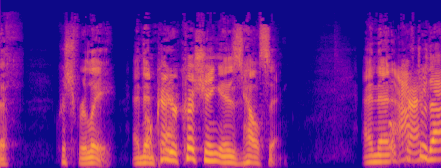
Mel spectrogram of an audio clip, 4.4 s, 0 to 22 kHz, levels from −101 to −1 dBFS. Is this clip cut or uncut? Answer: cut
